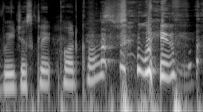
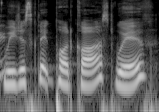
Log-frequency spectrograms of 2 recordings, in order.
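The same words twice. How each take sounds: First: Laughing podcast intro. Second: Podcast intro. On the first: Intro retake, laughing through it. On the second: Podcast intro, name read slowly. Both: Acted.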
